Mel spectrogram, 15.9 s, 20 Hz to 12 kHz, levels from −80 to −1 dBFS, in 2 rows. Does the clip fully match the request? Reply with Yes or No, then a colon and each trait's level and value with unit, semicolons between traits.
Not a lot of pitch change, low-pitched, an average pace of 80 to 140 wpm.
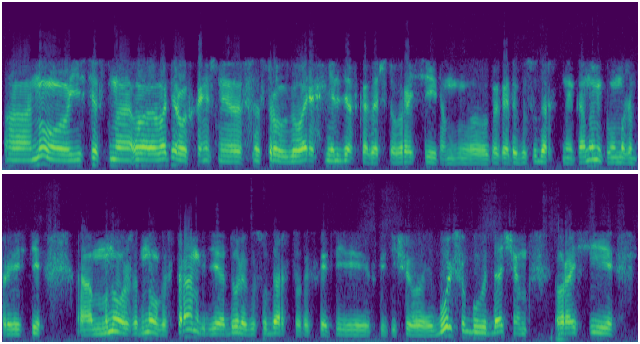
No: average, 3.5 semitones; low, 105 Hz; average, 135 wpm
